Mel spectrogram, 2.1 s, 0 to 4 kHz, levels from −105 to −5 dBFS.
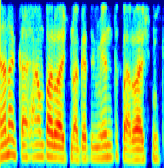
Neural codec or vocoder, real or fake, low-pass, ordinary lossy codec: codec, 16 kHz, 8 kbps, FunCodec, trained on LibriTTS, 25 frames a second; fake; 3.6 kHz; none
